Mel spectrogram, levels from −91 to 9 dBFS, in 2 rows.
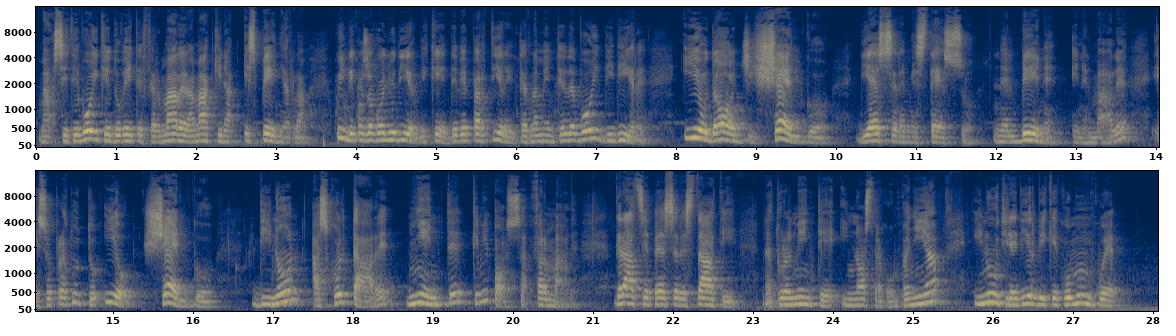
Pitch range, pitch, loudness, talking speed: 145-190 Hz, 170 Hz, -22 LUFS, 130 wpm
